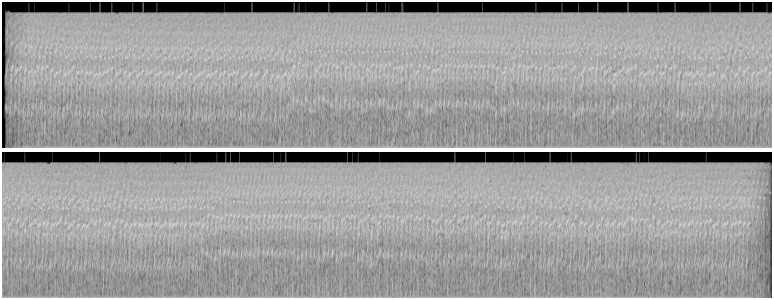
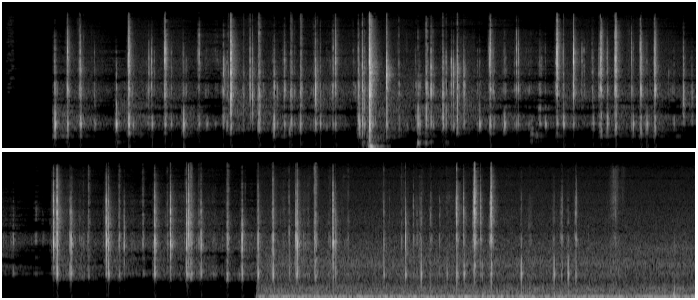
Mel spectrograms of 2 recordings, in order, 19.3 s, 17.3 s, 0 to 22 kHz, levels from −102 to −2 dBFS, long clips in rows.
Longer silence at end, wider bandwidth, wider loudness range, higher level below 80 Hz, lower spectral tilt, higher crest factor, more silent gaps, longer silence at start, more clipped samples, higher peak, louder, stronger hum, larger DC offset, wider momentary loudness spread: about the same, 0 s vs 0 s; first, over 20 kHz vs 16 kHz; second, 0 LU vs 7 LU; first, -46 dBFS vs -56 dBFS; about the same, 2 dB/octave vs 1 dB/octave; second, 12 dB vs 38 dB; neither; second, 0.05 s vs 0.65 s; neither; about the same, 0 dBFS vs -2 dBFS; first, -9 LUFS vs -35 LUFS; neither; first, 2% vs under 0.1%; second, 0 LU vs 22 LU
